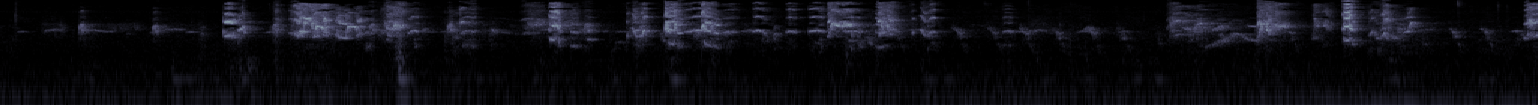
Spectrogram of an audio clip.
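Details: Shrill lovebird chatter: dense, high, squeaky chirps tumbling over one another almost without pause, loudest in bursts near the start and middle, with a soft low rumble underneath.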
